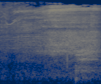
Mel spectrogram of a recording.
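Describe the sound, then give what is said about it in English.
A cold beer can, its label showing a lab and some Oreo cookies, cracks open with a short snap, followed by a soft, airy fizzing hiss of escaping carbonation, fairly quiet, with no voices. “Pop her open.”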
